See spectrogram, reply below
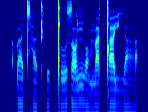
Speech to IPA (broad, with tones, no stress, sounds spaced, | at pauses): ɓ a̤˦ cʰ a̤˨˥ ʈʰ ṳ˨˥ ǃ u˨˥ z ɔ˨˥ ɲ ɔ̤˦˨ m a˦ ǃ a˦ j ʎ a̤˦˨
